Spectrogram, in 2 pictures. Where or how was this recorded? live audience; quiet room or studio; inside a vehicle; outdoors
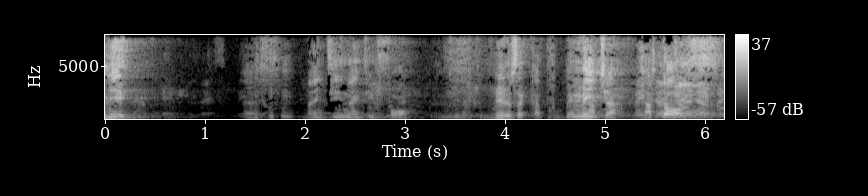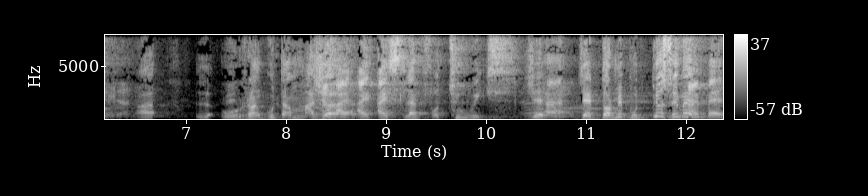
live audience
